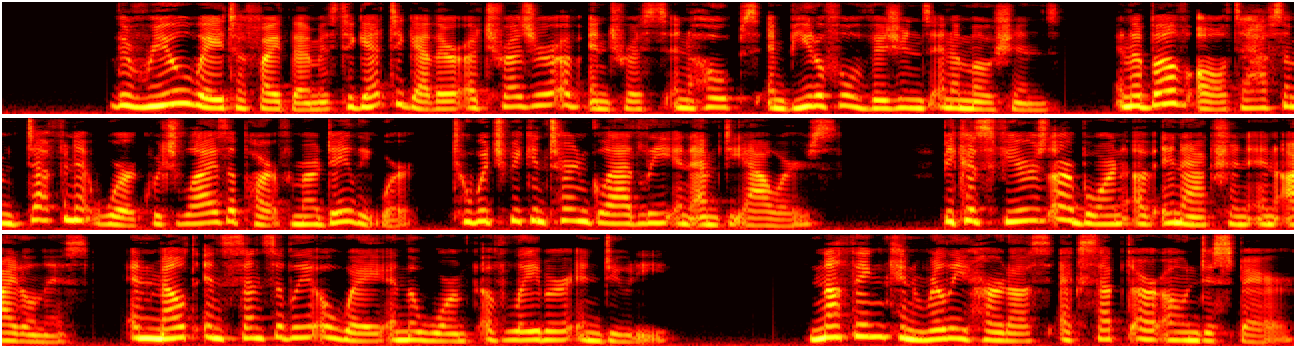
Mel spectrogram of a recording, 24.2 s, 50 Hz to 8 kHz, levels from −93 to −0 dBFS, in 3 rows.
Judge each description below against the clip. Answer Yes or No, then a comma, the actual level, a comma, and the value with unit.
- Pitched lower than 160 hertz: No, high, 230 Hz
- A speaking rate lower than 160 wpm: No, average, 180 wpm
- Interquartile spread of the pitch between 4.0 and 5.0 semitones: Yes, average, 4.6 semitones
